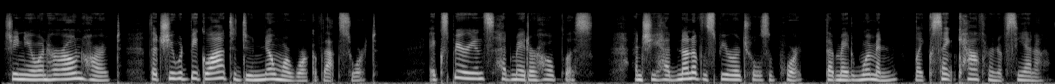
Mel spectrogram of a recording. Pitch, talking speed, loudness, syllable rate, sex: 220 Hz, 225 wpm, -19 LUFS, 5.9 syllables/s, female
